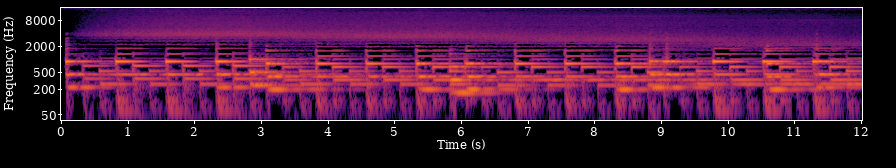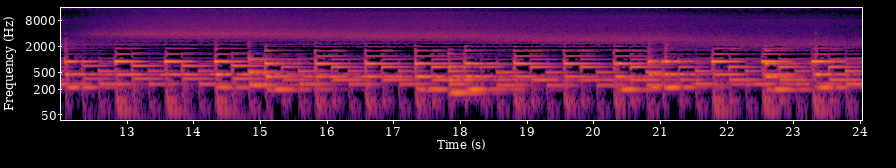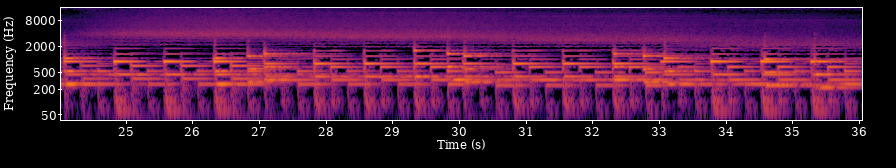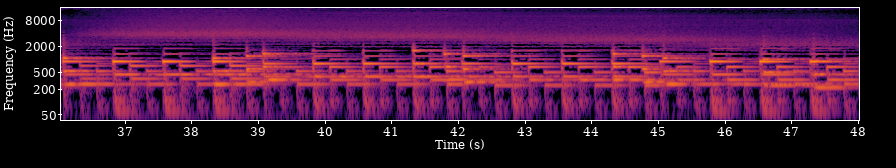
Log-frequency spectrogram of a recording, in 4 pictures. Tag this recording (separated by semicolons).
atmospheric; calm; inspirational; joy; loop; melodic; piano; soft; warm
